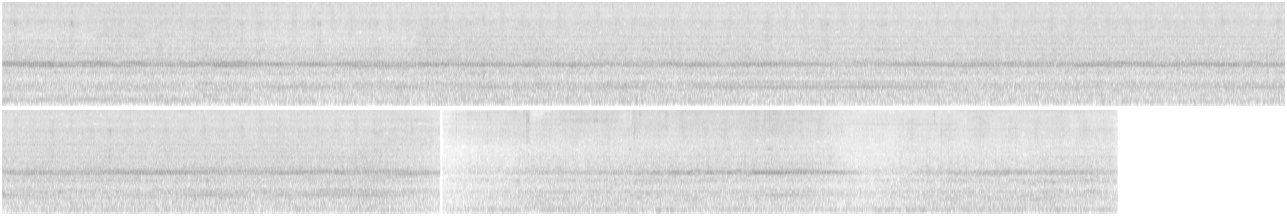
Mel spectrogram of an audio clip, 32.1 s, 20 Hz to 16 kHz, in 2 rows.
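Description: Metal lathe running steadily with a high whine, its tool taking a light cut of about 0.1 mm to turn a recess into the shoulder of a locomotive axle. The sound drops out suddenly and briefly about two-thirds through, then carries on.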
